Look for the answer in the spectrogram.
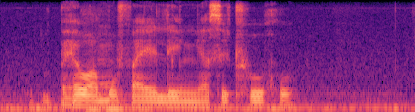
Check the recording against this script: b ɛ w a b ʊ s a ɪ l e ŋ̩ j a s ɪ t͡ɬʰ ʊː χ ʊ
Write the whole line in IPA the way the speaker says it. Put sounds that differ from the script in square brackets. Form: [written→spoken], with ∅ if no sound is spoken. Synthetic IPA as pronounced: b ɛ w a [b→m] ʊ [s→f] a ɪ l e ŋ̩ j a s ɪ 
